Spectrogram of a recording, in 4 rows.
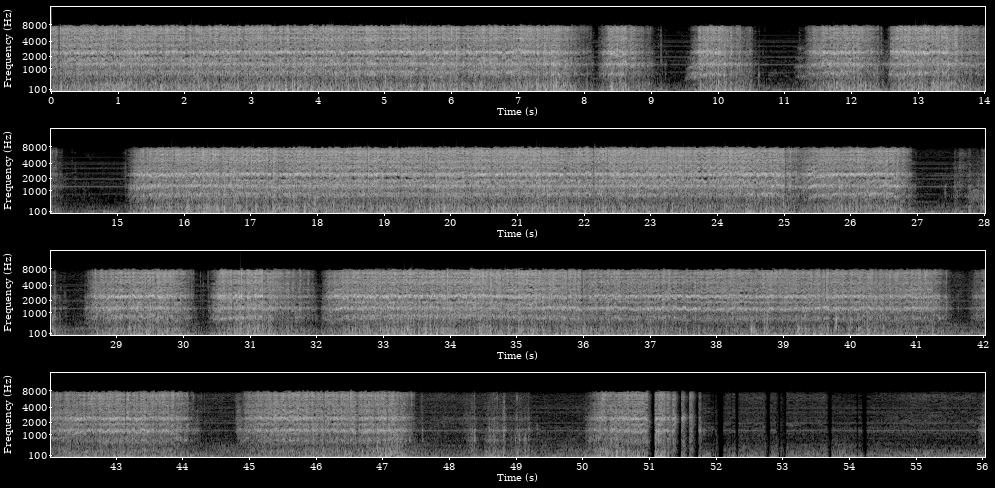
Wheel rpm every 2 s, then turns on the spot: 220, 220, 210, 190, 70, 70, 140, 70, 200, 220, 220, 210, 180, 80, 130, 100, 160, 200, 170, 160, 110, 120, 70, 110, 30, 90, 0, 0.
10-12 26-28 46-48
